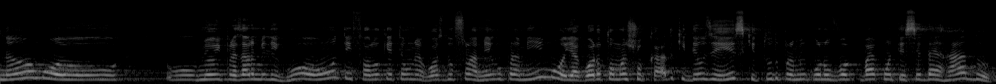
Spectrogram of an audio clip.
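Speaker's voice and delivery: high-pitched anguished lament; injured player complaining to his wife about God; despairing complaint. Retold or imitated. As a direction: pour out frustration to your wife. Own despairing quote to wife.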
